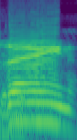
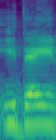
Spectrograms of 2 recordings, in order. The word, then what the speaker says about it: Zane: So Zane, I'm gonna take this from you. You keep pronouncing my name wrong. I feel like you're calling me Edain or something. It's Zane. No, Zane.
